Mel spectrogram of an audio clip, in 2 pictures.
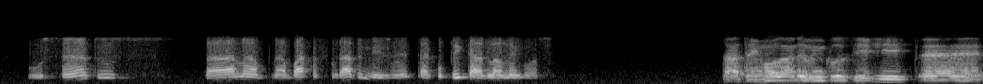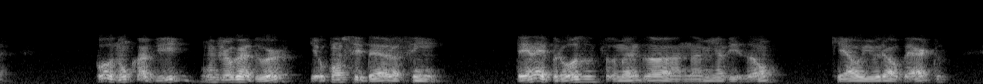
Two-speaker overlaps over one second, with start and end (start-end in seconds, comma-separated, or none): none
